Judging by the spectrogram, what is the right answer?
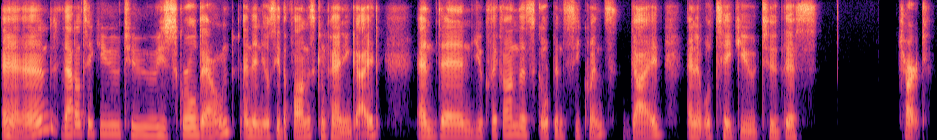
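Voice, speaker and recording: Man, teacher trainer, relaxed explanatory tutorial, models letter sounds, dry close audio. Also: fairly high pitch, a little slow, dry recording. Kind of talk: recorded tutorial walkthrough.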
